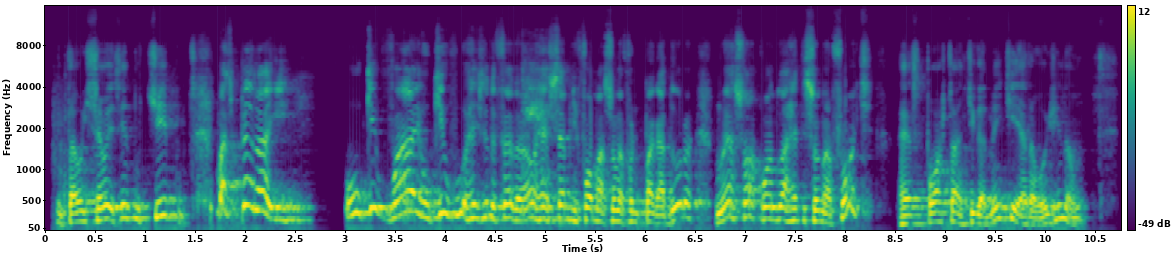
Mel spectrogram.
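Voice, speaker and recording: Here a man speaks in a high voice with very wide pitch swings. His pace is fairly quick and his loudness stays very even. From Brazil, Acre / Rondônia region. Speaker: tax expert, former federal revenue officer. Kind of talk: podcast interview explanation.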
